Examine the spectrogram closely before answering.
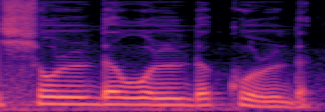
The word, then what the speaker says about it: should: should could will would be careful don't say should would could the L is silent main verbs examples eat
